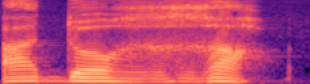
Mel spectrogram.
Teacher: C'est adorer plus a, mais le e phonétiquement disparaît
